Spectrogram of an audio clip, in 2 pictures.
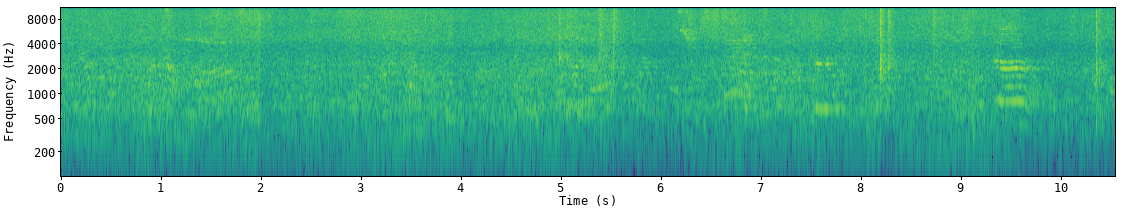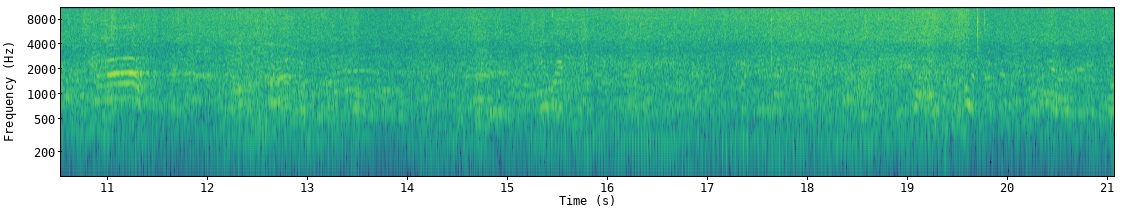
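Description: Men and women chatter nearby in a busy, lively crowd.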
